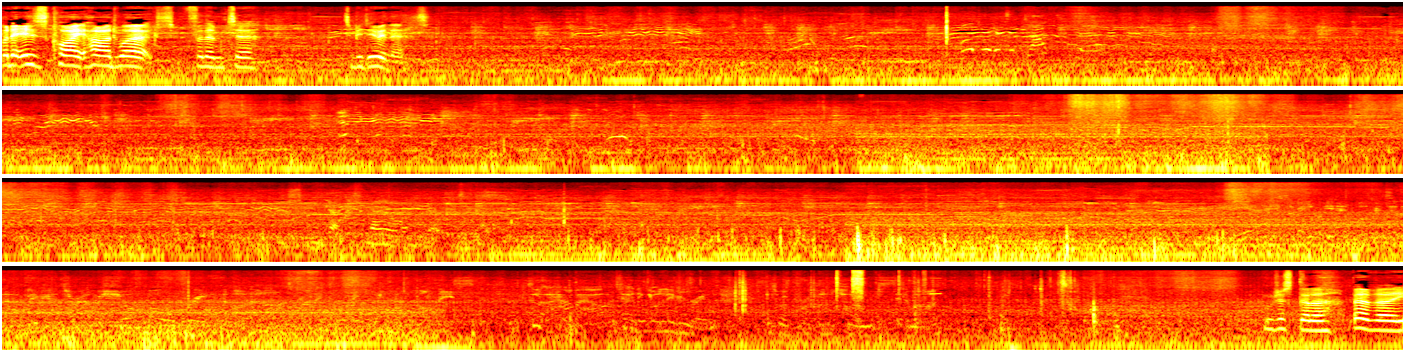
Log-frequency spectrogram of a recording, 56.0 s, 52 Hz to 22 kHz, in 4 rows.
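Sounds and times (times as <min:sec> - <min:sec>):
steady low rumble: 0:00.0 - 0:56.0
faint indistinct voices: 0:05.2 - 0:54.7.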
